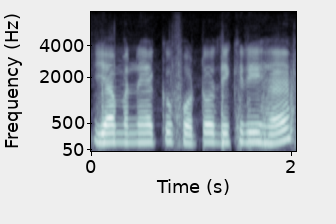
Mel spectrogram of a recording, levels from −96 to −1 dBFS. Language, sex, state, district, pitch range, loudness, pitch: Rajasthani, male, Rajasthan, Churu, 150-160 Hz, -18 LUFS, 155 Hz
